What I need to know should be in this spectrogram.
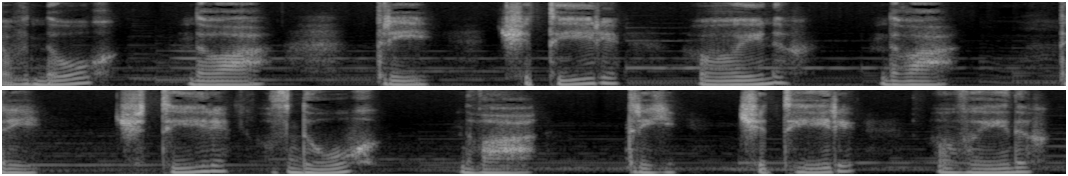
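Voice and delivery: soft, drawn-out counting of breaths; slow breath counting. Acted. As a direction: count the breaths slowly and calmly.

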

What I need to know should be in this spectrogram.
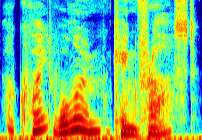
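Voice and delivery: high, timid little reply; shivering girl. A narrator's reading. Poor girl assuring King Frost she is warm, shivering. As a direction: answer small and high through a slight shiver. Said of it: "though she shivered as she spoke".

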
